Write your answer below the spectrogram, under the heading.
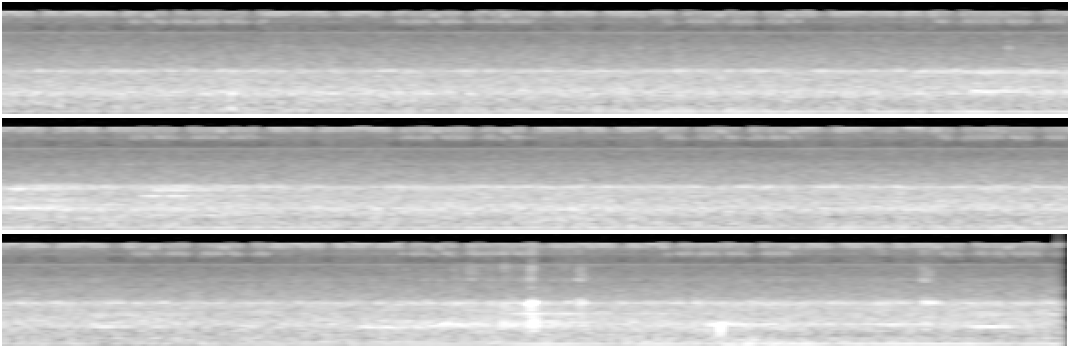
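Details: Steady outdoor background hiss with a constant mid-pitched hum and a few faint clicks near the end; no clear animal calls.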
